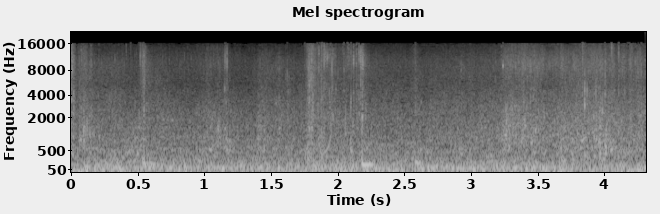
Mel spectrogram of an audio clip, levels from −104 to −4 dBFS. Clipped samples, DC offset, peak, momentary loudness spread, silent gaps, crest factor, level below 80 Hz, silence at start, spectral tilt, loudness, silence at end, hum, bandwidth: under 0.1%; under 0.1%; -18 dBFS; 4 LU; none; 18 dB; -42 dBFS; 0 s; -4.5 dB/octave; -37 LUFS; 0 s; none; 17 kHz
